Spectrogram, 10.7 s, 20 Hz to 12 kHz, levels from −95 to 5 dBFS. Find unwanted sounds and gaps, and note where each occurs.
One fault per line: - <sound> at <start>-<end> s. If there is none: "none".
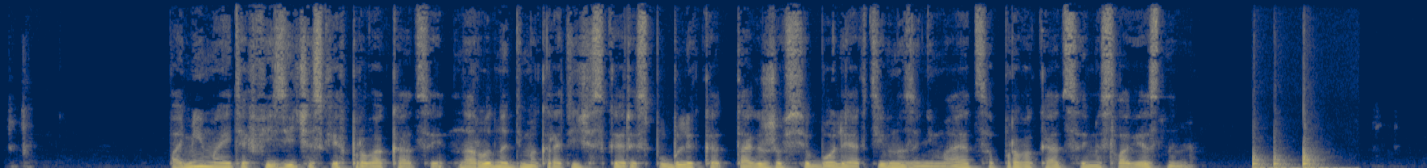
- thud at 9.4-10.2 s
